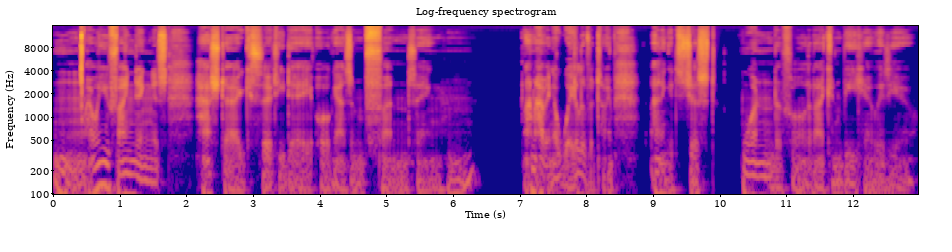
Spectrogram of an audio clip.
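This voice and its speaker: Man, low gravelly voice, husky, intimate teasing monologue, soft chuckles. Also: moderate pace, no echo, studio quality. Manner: soft, teasing, often whispering; chuckles softly between phrases.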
